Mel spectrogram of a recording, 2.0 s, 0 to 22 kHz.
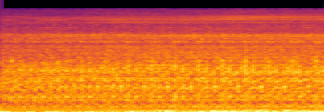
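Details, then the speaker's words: BMW E61 530d M57N 235 hp diesel, cold start after broken timing chain repair; fast start settling into even, steady diesel clatter, no knocks or misses, healthy cold idle. "okay pretty fast start seems pretty smooth for a cold start"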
